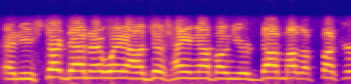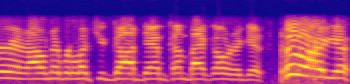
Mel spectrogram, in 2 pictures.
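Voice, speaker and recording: A man's voice: sits high, moderate pace, no room sound. A man hosting a live call-in show in an abrasive, combative, foul-mouthed way. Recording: tinny phone-grade dry audio.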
